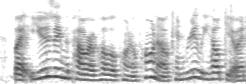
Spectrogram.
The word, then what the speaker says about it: hoʻoponopono: using the power of ho oponopono can really help you and it's spelled just like it sounds ho Oh pono pono with some spaces in it and you can get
